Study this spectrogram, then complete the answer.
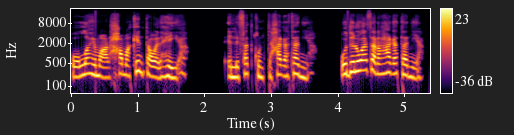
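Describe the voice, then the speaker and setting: A woman's voice: fairly high pitch, very fast, darkish tone, no echo, clean studio sound, lightly acted. A woman with an Egyptian accent voicing a young husband, once blind, who speaks in an earnest, intense way. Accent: Egyptian Arabic.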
